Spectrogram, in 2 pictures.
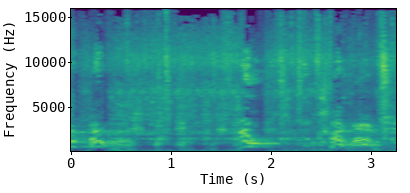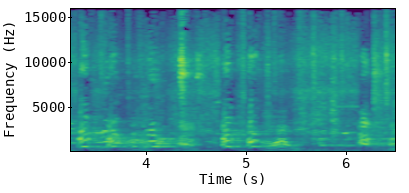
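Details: A 55-day-old Miniature Dachshund puppy at its food lets out repeated bent, whining yips, each rising then dropping, several per second in bursts, against a noisy background.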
